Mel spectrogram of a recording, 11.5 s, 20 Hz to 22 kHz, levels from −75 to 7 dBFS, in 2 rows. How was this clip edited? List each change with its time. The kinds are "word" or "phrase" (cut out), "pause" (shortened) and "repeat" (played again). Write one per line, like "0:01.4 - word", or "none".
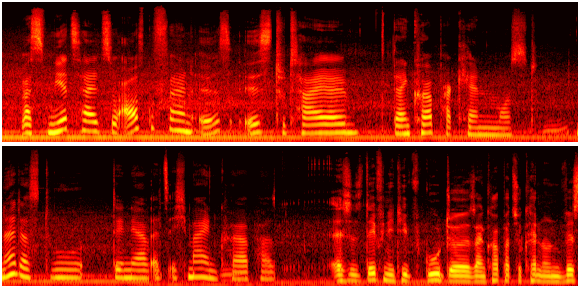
0:02.7 - phrase
0:07.2 - phrase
